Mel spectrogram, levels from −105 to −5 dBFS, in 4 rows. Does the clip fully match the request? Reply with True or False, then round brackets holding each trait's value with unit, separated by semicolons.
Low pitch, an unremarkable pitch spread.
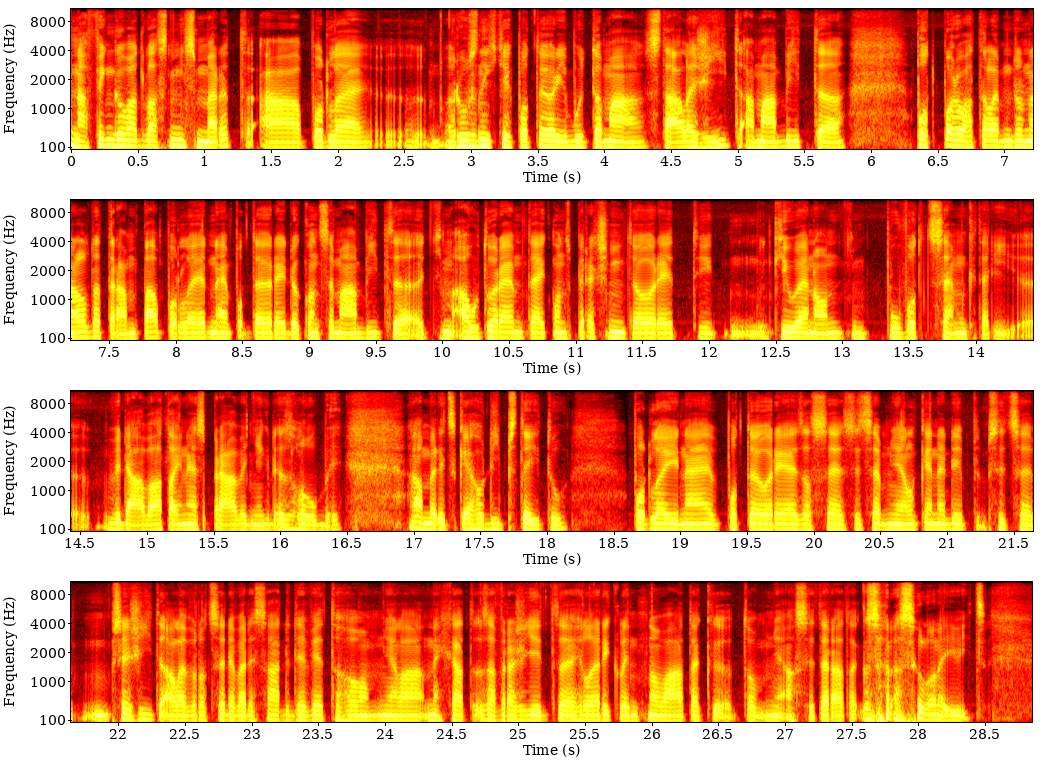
False (115 Hz; 1.9 semitones)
